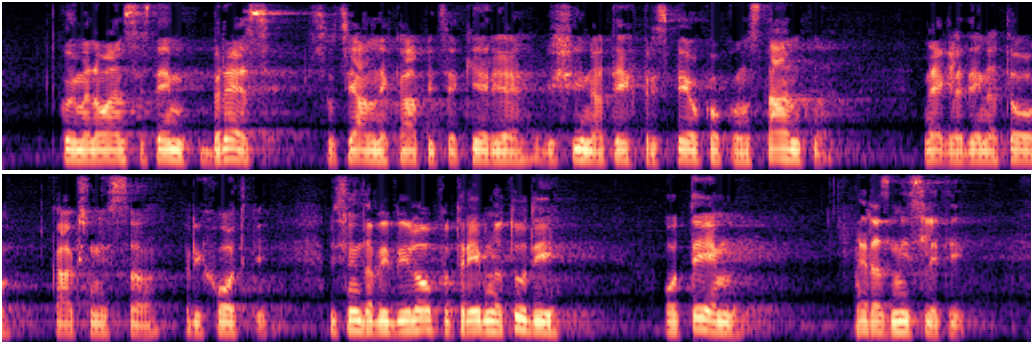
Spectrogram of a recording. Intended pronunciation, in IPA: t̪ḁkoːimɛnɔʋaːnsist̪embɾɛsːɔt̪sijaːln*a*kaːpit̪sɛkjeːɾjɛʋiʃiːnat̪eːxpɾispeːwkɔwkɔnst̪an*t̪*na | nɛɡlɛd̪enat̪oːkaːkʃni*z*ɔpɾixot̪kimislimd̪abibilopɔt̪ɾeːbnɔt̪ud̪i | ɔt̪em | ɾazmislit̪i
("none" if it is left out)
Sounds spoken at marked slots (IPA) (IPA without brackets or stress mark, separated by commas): ɛ, t̪, s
